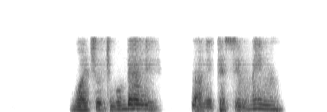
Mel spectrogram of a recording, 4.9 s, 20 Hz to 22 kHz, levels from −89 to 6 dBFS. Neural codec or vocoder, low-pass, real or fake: codec, 44.1 kHz, 0.9 kbps, DAC; 5.4 kHz; fake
